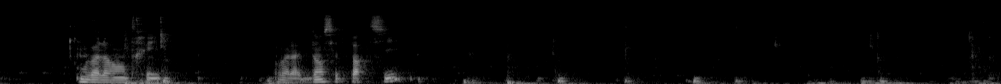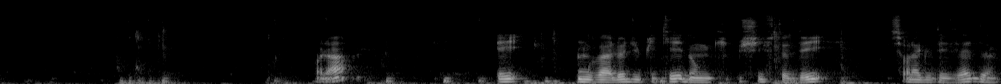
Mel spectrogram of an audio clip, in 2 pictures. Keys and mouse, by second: 0.7 click, 1.4 g, 2.5 shift+click, 4.6 KP_Decimal, 5.3 middle click, 5.7 ctrl+middle click, 6.4 middle click, 7.0 ctrl+middle click, 7.4 middle click, 8.6 s, 10.6 click, 11.2 g, 13.2 KP_1, 14.0 ctrl+middle click, 14.5 shift+middle click, 15.2 s, 15.9 click, 17.8 shift+d, 19.2 click, 19.4 z, 19.6 middle click.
